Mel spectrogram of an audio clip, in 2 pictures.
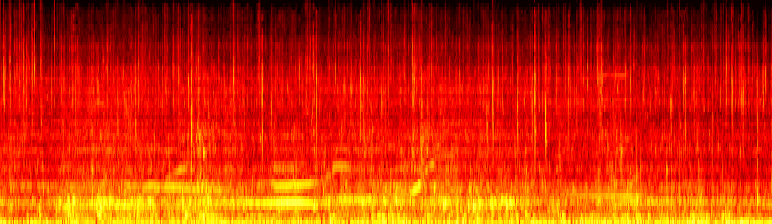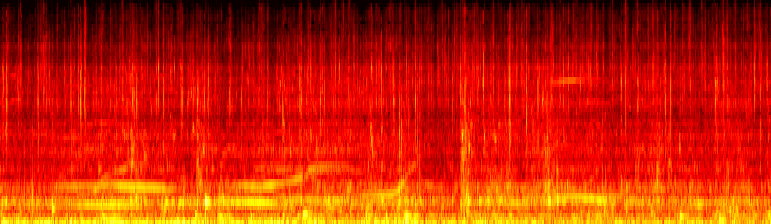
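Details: Humpback whales, mostly mothers with calves, heard underwater while snorkeling off Maui during peak humpback season over President's Day weekend, recorded on a GoPro: overlapping moaning, swooping tonal calls rising and falling, over constant water rush and crackle.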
